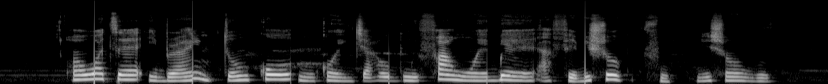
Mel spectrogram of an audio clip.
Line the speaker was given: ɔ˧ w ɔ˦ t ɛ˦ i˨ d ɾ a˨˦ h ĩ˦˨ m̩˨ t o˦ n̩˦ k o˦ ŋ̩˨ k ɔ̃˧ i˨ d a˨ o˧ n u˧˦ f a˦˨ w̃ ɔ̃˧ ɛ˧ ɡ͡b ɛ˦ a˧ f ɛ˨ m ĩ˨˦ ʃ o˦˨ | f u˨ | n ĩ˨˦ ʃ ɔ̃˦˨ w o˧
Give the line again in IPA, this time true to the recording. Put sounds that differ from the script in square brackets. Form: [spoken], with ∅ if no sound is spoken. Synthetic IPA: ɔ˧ w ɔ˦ t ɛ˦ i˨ [b] ɾ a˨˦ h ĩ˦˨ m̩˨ t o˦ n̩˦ k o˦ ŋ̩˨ k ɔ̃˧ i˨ [d͡ʒ] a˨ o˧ [d] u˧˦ f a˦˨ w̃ ɔ̃˧ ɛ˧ ɡ͡b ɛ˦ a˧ f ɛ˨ m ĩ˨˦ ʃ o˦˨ | f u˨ | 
